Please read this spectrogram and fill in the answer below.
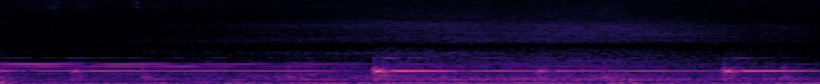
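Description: Slow solo piano improvisation. A chord rings out and fades, then a single note is struck about halfway through and again near the end, each left to sustain.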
